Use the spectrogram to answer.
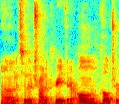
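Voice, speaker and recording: Someone with a Southern US accent speaks in a room with audible echo and noticeable background noise. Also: man. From North Carolina, US South. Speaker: teacher. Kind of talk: lecture. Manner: hesitant, many ums and uhs.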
